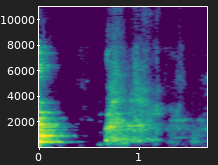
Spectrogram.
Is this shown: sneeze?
no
